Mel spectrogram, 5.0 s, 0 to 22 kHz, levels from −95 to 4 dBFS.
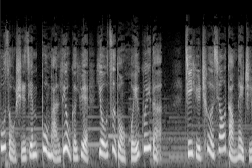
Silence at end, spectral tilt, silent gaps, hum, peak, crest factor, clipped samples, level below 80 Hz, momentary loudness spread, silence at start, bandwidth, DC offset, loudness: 0 s; -5 dB/octave; none; none; 0 dBFS; 14 dB; under 0.1%; -50 dBFS; 4 LU; 0 s; 12 kHz; under 0.1%; -14 LUFS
